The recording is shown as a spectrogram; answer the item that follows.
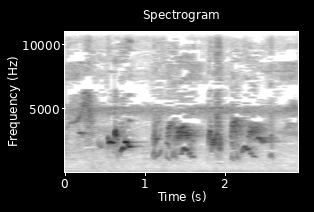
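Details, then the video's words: Brief, fairly soft passage of a farmer's red-whiskered bulbul in the northern ché style: a few twittering, slurred notes and short warbled clusters, with a thin constant high tone and low rumble behind. "Chào mào của ông nông dân hót ché đẳng cấp miền bắc"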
